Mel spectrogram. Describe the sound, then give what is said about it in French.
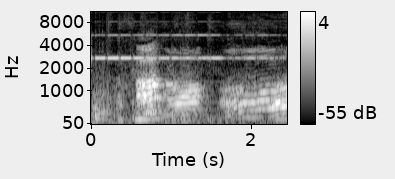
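Steady, high electronic alert tones ring continuously from several pagers at once, signalling a callout, sounding throughout while a person talks over them. “Et vous avez entendu qu'il y a des bips ont sonné, donc ça veut dire qu'il y a une intervention.”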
